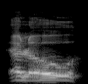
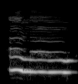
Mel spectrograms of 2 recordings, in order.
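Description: First: It is said in a low voice. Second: It is said in a high voice.

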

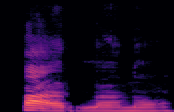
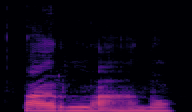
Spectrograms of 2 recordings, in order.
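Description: First: The stress is on the first syllable. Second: The stress is on the second syllable. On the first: The speaker calls it right. "Aqui é no par" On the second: The speaker calls it wrong. "não parlano"

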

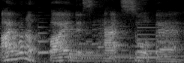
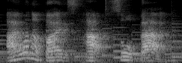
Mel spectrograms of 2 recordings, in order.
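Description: First: The vowel in hat lies between a and e. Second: The vowel in hat is a plain Japanese a.

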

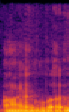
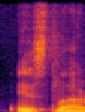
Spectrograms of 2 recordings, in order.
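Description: First: The S sound is dropped entirely. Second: The S sound is clearly pronounced. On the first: The speaker calls it wrong. "rather than Isla" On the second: The speaker calls it right. "the S is pronounced Isla"

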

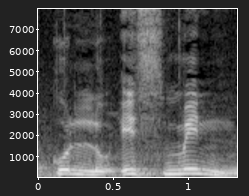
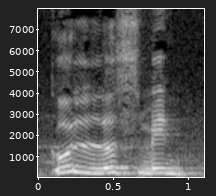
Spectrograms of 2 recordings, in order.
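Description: First: The second word starts separately with a glottal i. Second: The u runs straight into smin without a break. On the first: The speaker calls it wrong. "Tu jadi tak kena baca" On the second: The speaker calls it right. "Bila kita baca sambung lagu tu"

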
